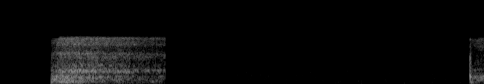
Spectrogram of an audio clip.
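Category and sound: human body sound, deep breathing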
